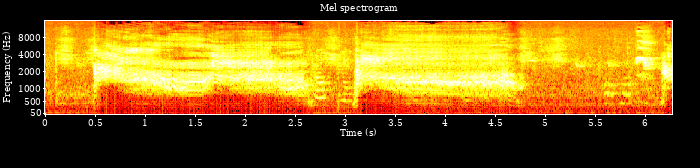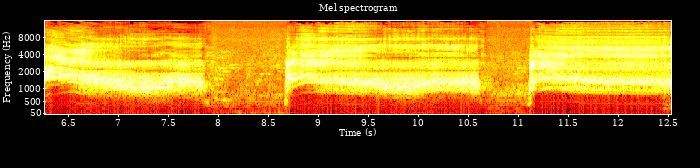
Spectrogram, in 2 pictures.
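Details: Loud, repeated yowling from Mia, a female cat in heat. Four long, sustained wails of roughly two seconds each are separated by short gaps, with the pitch bending and wavering within each cry.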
